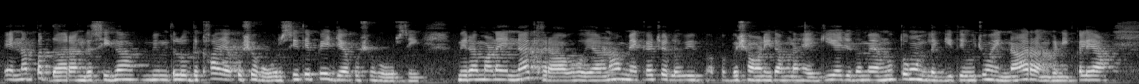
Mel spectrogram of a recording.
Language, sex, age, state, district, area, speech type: Punjabi, female, 30-45, Punjab, Mansa, urban, spontaneous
